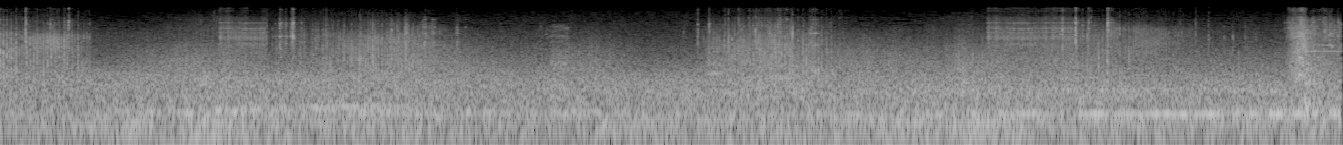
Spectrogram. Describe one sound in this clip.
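A rope whirs and creaks as a climber slides down it.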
